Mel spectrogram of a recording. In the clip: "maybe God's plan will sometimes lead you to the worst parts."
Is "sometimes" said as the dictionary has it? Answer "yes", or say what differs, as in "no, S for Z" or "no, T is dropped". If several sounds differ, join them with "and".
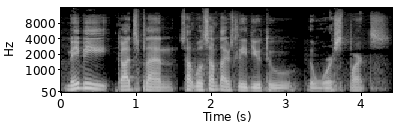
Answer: no, S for Z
